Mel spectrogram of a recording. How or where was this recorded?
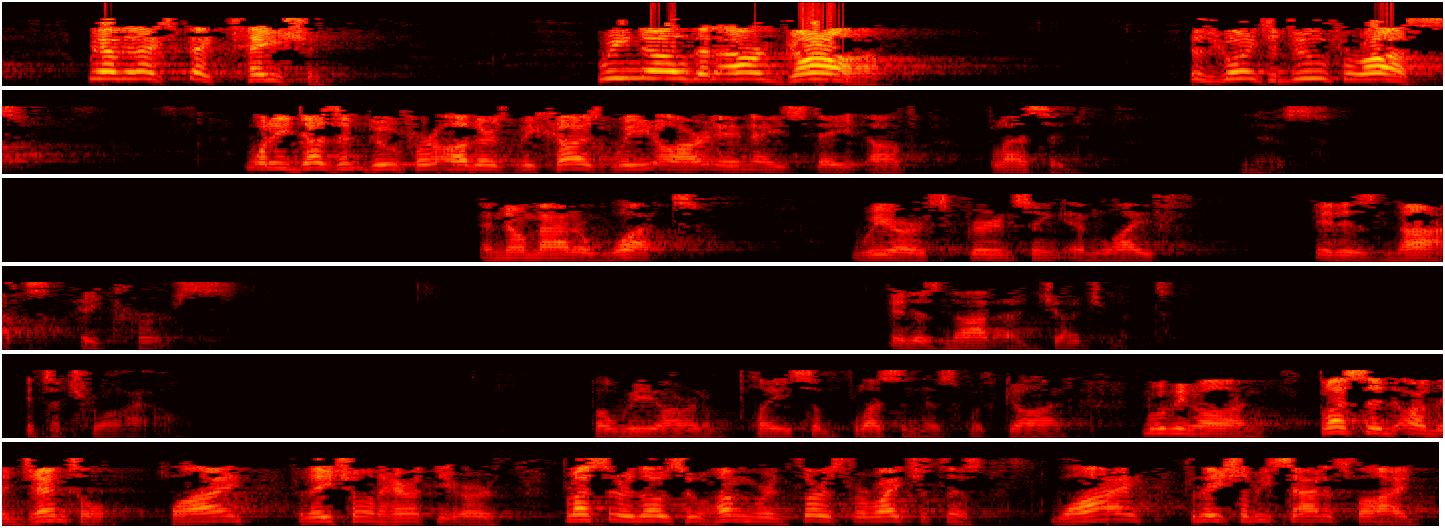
large echoing room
